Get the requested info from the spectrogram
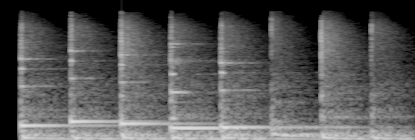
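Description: Background music: quick repeated notes, about four a second, each sharp at the start and fading, over a low bass.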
